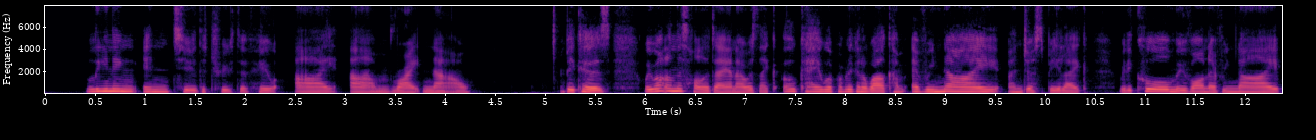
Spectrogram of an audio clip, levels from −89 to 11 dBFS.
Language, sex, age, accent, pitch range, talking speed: English, female, 20-39, British, 145-180 Hz, 185 wpm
